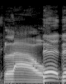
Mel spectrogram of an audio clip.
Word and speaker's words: Blough: B-L-O-U-G-H. – I pronounce it Blau.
